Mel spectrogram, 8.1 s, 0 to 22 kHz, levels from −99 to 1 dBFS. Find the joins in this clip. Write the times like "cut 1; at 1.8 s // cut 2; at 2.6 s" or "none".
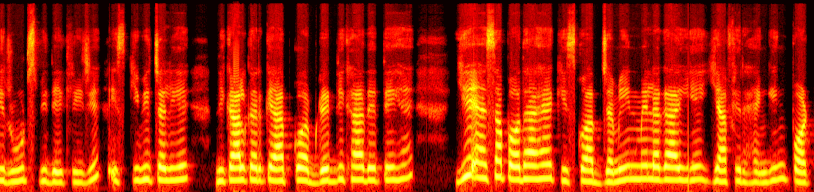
cut 1; at 1.2 s // cut 2; at 6.9 s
